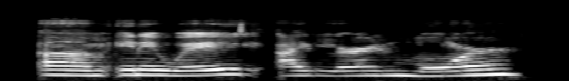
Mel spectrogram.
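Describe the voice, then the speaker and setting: A woman speaks at a medium pitch. She talks with a Spanish accent. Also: quiet background. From Texas border region, Brownsville. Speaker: university alumna. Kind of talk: casual interview. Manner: hesitant, many fillers.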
